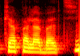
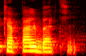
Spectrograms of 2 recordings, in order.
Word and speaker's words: Kapalbhati: Dans un premier temps, donc, un échauffement respiratoire, souvent appelé Kapalabhati, mais il vaut mieux prononcer Kapalbhati.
